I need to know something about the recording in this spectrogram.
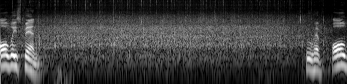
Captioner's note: applause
